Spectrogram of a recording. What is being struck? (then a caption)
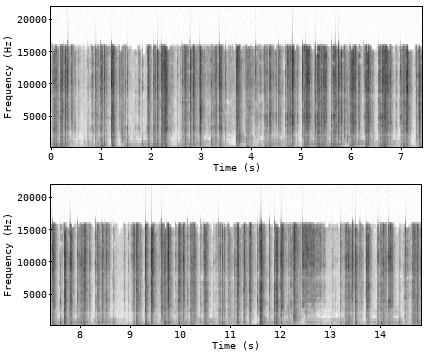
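Magnesium carbonate gym chalk block scraped with a metal spoon. A metal spoon scrapes and carves powder out of the hollowed-out middle of a solid, square white gym chalk block (magnesium carbonate), held in one hand over a black bowl. Rapid, dry, gritty scratches come in dense bursts across the whole clip, over a steady low hum.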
